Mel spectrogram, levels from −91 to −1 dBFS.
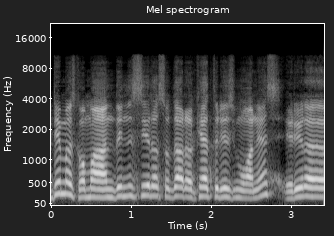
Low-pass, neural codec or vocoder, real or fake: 10.8 kHz; codec, 16 kHz in and 24 kHz out, 0.9 kbps, LongCat-Audio-Codec, four codebook decoder; fake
